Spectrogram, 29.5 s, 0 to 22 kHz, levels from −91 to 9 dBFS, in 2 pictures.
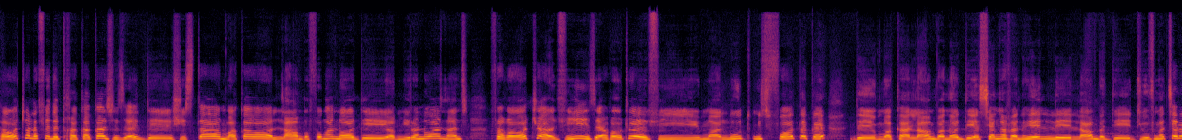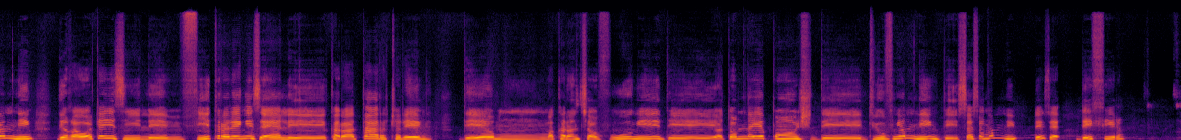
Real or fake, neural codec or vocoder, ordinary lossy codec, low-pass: fake; codec, 44.1 kHz, 7.8 kbps, DAC; none; none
